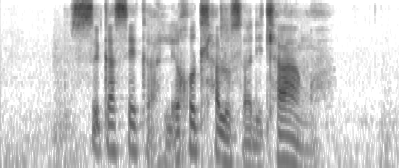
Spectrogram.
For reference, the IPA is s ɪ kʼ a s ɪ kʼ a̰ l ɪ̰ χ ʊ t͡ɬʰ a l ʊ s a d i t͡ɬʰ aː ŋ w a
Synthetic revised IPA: s ɪ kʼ a s ɪ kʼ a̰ l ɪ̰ χ ʊ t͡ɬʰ a l ʊ s a d i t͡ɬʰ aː ŋ w a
